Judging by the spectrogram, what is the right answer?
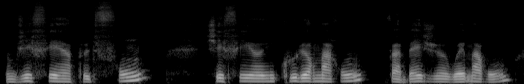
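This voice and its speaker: Chatty french lady showing her stitching at her desk, kinda mellow, trips over words a lot. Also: very deep voice, a little slow. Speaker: cross-stitch vlogger. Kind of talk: casual show-and-tell vlog. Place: home office desk.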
